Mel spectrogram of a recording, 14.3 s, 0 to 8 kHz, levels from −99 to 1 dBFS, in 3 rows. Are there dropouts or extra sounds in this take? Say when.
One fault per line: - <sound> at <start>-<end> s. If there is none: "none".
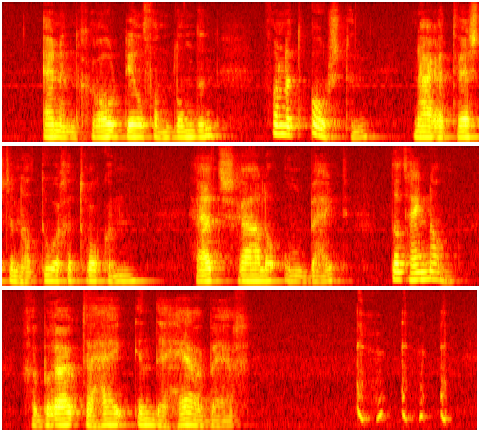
- cough at 13.1-14.1 s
